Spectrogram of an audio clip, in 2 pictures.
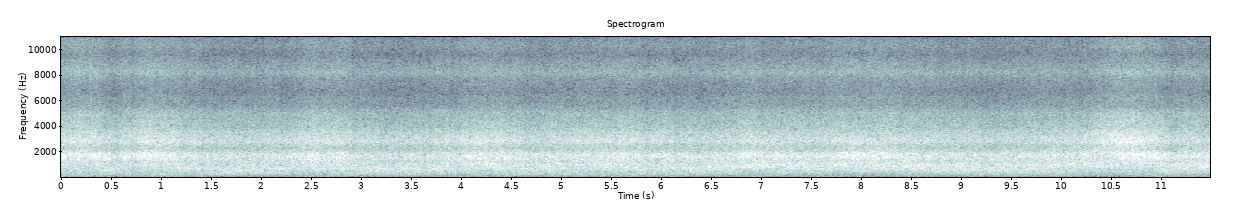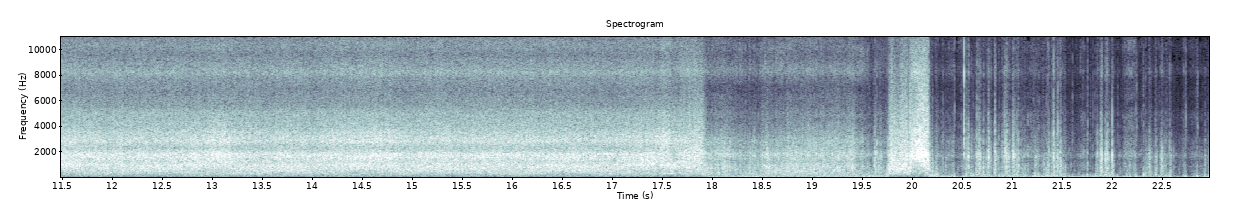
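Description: Rushing wind roars loudly and steadily during a freefall.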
